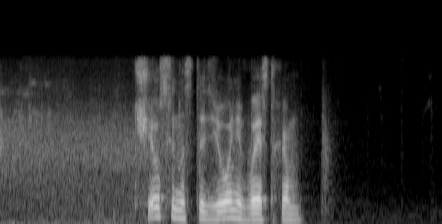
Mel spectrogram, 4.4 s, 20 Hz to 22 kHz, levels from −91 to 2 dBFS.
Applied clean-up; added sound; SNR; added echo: neural mask model RNNoise.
